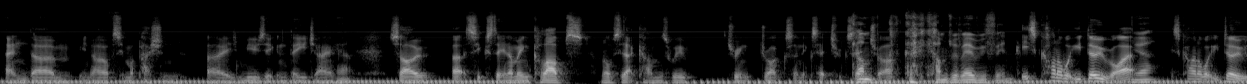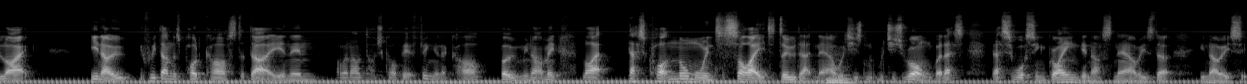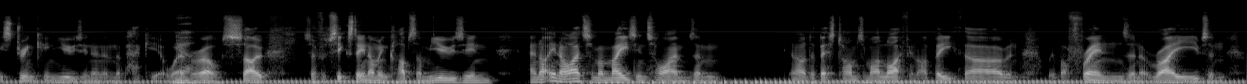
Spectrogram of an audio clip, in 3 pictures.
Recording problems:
high-pitched whine; faint; throughout; 4.5 kHz, 35 dB below the speech
low rumble; faint; throughout; 20 dB below the speech

